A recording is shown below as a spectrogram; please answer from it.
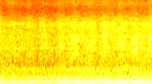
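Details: Ford ED Falcon turbo at steady idle after replacing non-fuel-rated hose on the fuel pump line with proper fuel hose: only a faint pump hum beneath the idle; fuel pump now barely audible.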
